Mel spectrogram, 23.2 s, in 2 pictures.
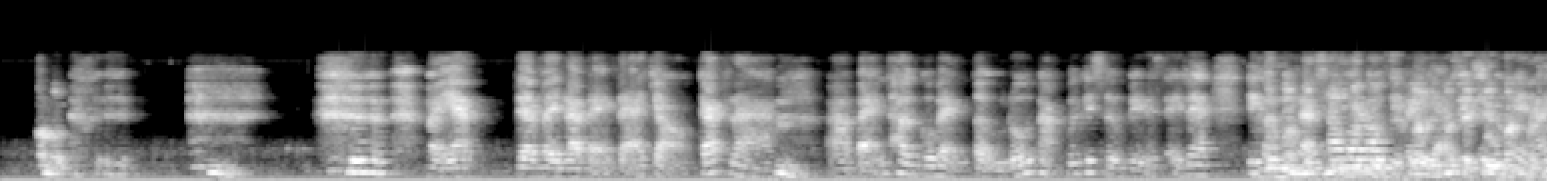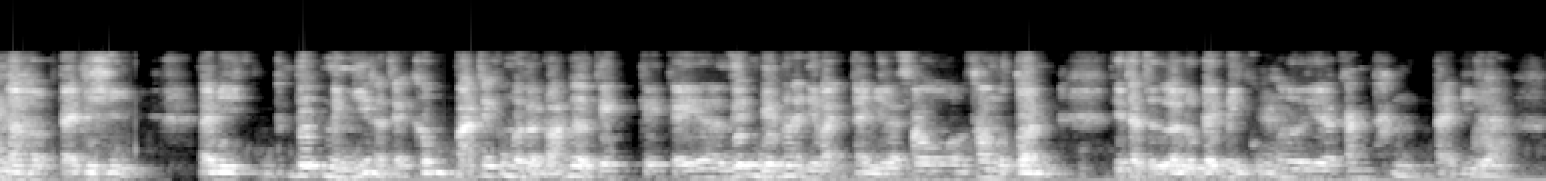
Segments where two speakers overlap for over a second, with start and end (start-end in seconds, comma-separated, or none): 9.4-11.8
